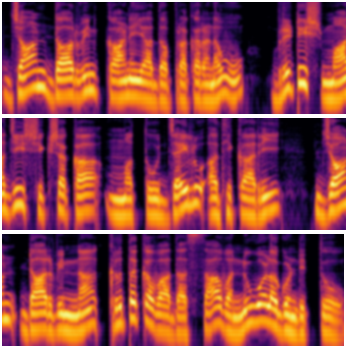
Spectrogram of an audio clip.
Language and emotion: Kannada, neutral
